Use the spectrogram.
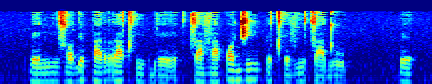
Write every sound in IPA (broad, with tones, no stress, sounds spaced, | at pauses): k͡p eː˨ ŋ iː˨ z ɔ˨ ɗ ɪ˦ p a˦ r a˦ tʰ iː˨ ɡ͡b eː˨ | t͡s a˨ v a˨ p ɔ˦ d͡ʒ iː˦ p ɪ˨ tʰ e˨ v iː˦ t͡s aː˨ d ũ˨ | k͡p ɪ˦˨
